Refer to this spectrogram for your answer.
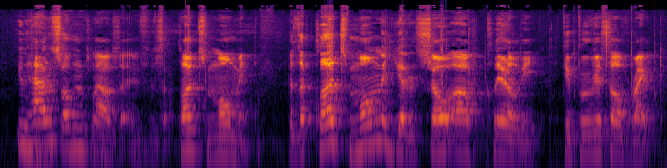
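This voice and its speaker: Fairly quick speech with lively intonation, big swings in loudness and noticeable background noise. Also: man, high pitch for a man. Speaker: co-host.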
